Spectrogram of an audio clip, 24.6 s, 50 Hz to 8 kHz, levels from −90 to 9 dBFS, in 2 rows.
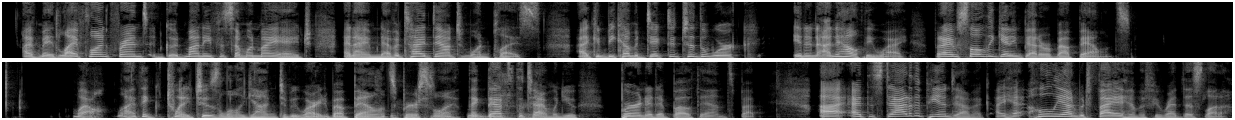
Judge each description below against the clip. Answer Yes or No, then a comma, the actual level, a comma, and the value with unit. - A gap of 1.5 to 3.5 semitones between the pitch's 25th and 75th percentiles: No, average, 4.8 semitones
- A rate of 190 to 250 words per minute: Yes, fast, 205 wpm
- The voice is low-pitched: No, high, 215 Hz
